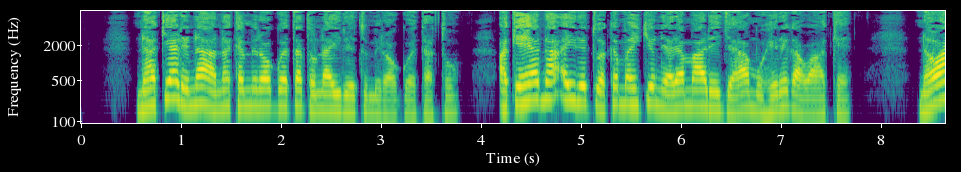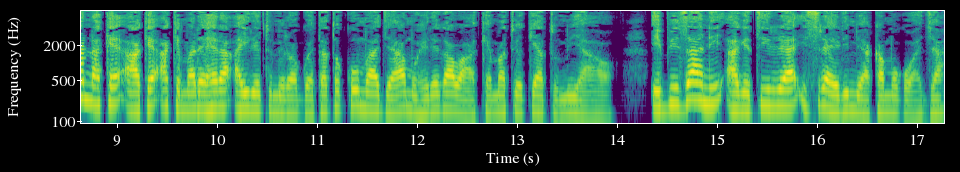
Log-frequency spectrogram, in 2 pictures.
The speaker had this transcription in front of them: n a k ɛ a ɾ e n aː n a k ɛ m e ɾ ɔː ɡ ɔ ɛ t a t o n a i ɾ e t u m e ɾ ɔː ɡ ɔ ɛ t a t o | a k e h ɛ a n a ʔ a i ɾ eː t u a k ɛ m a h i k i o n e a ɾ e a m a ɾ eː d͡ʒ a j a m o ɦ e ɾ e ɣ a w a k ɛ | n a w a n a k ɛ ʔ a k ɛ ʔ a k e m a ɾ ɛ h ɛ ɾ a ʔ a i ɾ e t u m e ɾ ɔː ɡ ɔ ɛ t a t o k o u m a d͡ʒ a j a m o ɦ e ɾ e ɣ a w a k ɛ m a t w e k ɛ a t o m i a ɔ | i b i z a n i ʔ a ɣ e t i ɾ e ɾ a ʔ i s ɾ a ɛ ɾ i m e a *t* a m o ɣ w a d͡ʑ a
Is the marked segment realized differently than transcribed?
yes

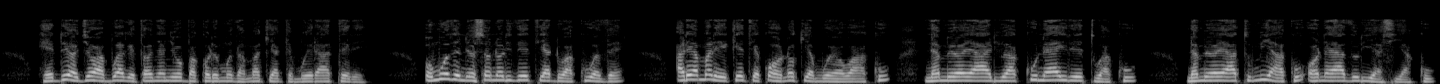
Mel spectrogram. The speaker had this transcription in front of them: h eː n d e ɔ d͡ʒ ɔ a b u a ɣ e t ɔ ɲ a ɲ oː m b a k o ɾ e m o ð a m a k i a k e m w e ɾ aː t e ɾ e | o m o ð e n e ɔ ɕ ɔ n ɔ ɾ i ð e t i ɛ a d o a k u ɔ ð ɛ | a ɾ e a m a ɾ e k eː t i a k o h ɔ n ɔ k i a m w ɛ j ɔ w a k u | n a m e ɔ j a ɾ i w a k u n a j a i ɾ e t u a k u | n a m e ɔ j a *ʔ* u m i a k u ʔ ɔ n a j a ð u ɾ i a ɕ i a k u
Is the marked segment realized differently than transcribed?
yes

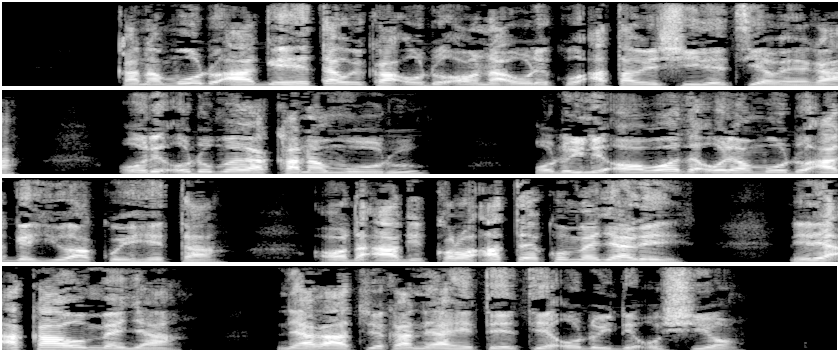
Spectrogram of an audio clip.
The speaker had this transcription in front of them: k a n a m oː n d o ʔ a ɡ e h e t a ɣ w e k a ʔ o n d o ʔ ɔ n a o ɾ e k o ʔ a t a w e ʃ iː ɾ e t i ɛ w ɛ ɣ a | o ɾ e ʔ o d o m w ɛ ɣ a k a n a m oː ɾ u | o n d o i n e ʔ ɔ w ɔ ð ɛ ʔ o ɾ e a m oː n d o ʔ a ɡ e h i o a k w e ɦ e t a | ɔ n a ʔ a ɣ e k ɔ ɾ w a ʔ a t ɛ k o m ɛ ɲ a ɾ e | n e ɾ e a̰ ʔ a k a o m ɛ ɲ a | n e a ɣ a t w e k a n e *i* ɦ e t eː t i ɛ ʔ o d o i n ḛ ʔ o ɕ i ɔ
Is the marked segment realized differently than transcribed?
yes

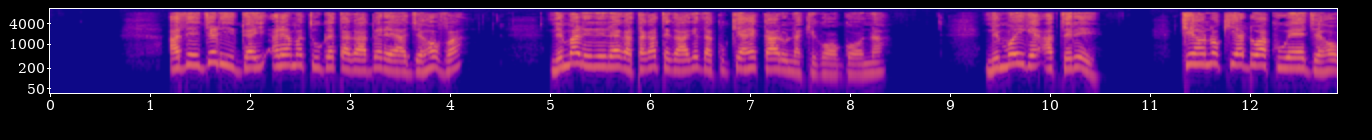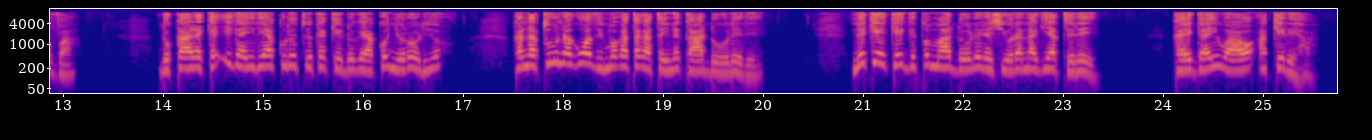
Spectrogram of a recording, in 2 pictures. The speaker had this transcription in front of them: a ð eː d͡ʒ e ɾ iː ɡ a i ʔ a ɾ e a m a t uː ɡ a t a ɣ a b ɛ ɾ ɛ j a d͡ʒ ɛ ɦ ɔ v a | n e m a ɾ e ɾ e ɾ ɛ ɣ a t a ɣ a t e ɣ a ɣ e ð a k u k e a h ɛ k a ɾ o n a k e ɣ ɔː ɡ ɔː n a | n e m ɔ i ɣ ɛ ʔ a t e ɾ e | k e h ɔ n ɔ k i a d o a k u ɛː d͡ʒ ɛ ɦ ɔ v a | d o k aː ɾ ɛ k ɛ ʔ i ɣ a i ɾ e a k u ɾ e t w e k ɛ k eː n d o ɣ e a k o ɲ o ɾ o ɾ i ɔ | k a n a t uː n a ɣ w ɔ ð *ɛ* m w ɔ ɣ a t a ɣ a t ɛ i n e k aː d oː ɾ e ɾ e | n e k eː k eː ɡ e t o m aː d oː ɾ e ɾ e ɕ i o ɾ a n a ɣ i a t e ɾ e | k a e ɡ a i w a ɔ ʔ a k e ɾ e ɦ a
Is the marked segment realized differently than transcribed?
yes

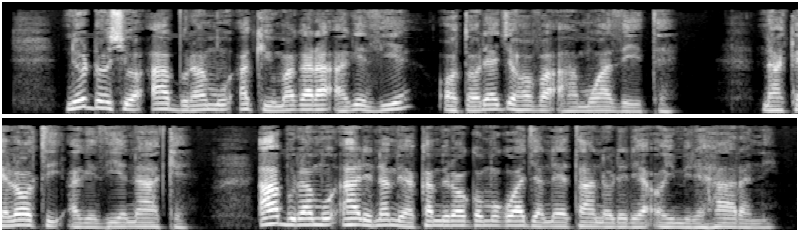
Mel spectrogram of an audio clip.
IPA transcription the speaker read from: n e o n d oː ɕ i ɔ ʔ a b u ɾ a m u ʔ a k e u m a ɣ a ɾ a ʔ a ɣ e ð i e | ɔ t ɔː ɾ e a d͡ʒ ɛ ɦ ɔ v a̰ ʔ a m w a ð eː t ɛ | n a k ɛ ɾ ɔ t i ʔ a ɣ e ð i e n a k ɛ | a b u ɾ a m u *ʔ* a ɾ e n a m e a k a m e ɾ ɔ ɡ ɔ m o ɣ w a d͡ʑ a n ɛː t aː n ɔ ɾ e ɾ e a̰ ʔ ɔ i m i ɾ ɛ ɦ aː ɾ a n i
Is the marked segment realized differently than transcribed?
no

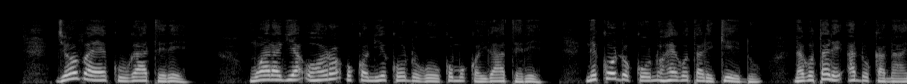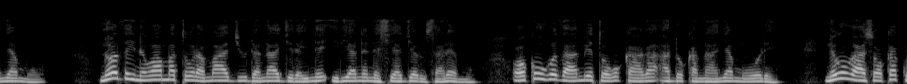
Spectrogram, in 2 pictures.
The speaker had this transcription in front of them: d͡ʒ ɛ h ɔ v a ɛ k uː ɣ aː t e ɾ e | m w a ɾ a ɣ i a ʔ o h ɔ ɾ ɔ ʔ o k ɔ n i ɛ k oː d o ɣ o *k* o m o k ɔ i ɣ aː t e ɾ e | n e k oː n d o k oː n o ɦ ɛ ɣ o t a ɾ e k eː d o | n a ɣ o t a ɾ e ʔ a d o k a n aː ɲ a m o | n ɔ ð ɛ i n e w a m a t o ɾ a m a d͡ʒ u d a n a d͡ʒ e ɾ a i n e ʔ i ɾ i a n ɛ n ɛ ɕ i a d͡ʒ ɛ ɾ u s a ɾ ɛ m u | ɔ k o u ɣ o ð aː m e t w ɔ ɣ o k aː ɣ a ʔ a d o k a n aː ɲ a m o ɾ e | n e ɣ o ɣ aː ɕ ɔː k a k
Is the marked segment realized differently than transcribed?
no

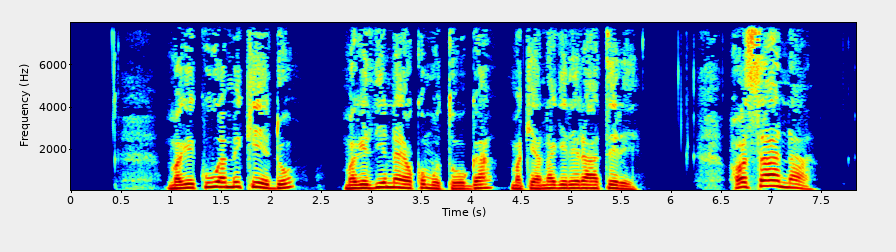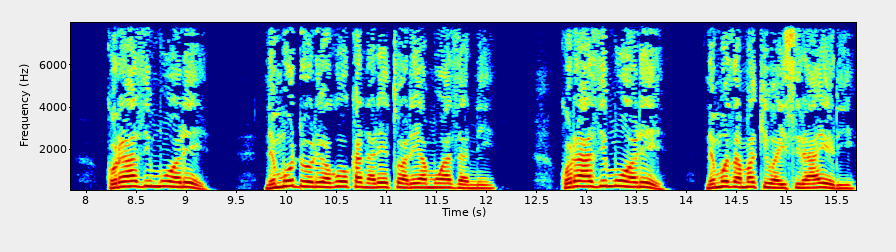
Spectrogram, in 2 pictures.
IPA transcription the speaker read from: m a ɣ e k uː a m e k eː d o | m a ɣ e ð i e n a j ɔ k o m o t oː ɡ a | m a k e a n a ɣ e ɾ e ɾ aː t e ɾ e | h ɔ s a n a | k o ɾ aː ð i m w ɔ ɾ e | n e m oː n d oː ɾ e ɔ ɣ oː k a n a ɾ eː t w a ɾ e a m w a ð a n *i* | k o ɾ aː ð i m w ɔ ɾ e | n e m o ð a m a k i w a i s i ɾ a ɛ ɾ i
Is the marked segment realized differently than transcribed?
no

